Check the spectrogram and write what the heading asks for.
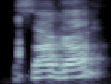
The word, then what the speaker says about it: Saga: You better you better talk about the names because I always butcher them. Yeah. Saga.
